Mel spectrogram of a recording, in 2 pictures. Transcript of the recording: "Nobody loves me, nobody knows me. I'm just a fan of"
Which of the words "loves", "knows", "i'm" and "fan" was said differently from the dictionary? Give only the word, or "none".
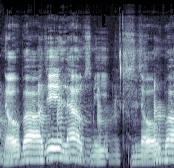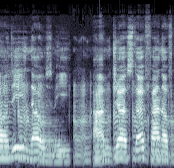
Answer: none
